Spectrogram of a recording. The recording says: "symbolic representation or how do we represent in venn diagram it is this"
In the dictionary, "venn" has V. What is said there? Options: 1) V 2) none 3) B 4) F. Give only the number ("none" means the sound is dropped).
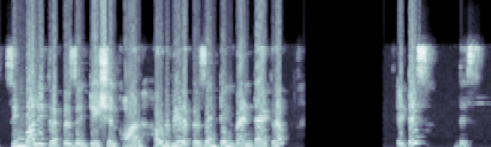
1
